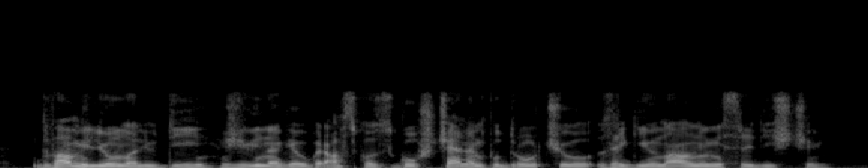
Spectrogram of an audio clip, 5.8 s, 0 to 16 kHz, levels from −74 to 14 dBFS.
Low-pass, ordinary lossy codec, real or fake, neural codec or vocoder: 7.2 kHz; none; fake; codec, 16 kHz, 4 kbps, FreqCodec, larger model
